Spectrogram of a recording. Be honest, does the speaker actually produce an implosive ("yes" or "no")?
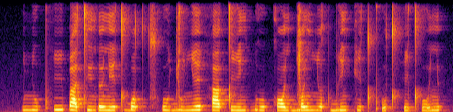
yes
